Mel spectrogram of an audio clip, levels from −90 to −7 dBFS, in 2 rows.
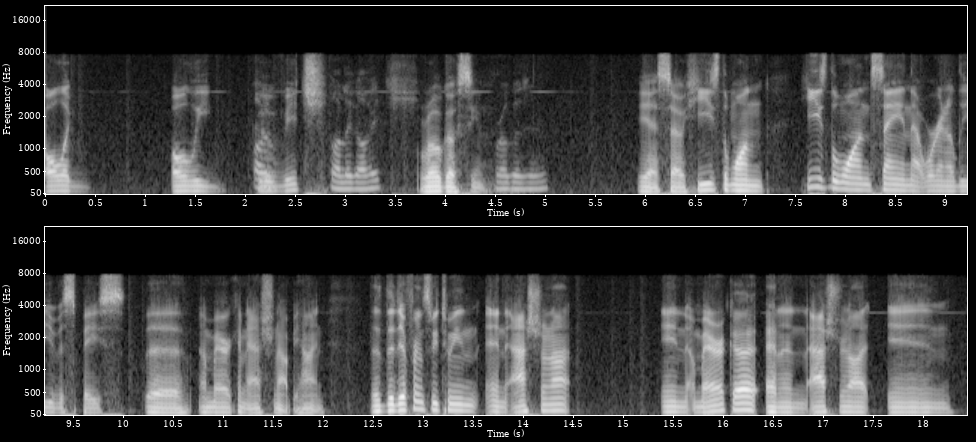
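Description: It is a speech recording, and nothing is technically wrong with it.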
